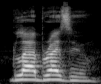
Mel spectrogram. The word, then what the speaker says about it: Glabrezu: Glabrizu? No idea. Okay. I have D&D Beyond up. I have Matt Mercer. I'm certain voiced it. Let's see what he says. Glabrezu.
